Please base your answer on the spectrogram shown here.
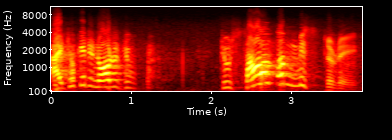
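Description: An actor in a vintage radio drama playing a pompous, eccentric self-styled crusader for justice, with formal, florid diction. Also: male voice, very high-pitched, wildly swooping pitch, normal speed, bright, forceful tone, muffled recording, full character voice. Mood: lofty, self-important. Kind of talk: 1940s radio drama acting.

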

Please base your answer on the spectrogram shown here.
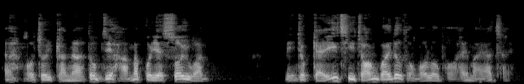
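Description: Deep, husky, grumpy Hong Kong feng shui master, acted. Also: male voice, quick pace. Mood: weary. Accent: Hong Kong Cantonese. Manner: gruff, dismissive, colloquial. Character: weary, grumpy male feng shui master who sees ghosts. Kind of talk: live Cantonese radio drama acting.

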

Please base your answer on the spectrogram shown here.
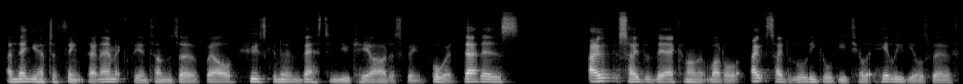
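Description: A man's voice: mid-range voice, a little mellow, dry recording. A man speaking as an economist guest on a podcast, explaining things step by step with emphasis.

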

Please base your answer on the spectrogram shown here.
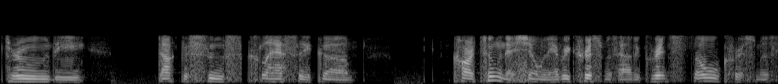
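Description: A man's voice: medium pitch, no room sound. Guy hosting a radio show, chatty folksy explaining, no script, dry kinda dull lofi sound. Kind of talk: casual unscripted show introduction.

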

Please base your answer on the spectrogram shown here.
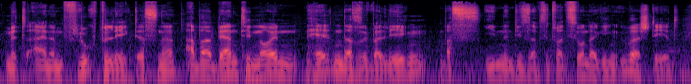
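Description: A man's voice: low voice, a little fast, darkish tone, a little hiss or hum. A man narrating a comic audio play as host, with a playful, mock-dramatic storytelling manner.

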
